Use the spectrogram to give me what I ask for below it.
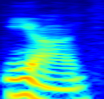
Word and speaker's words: Aon: Eon, because it's spelled with an A, but it's pronounced with a Eon because it's Well, Trevor.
